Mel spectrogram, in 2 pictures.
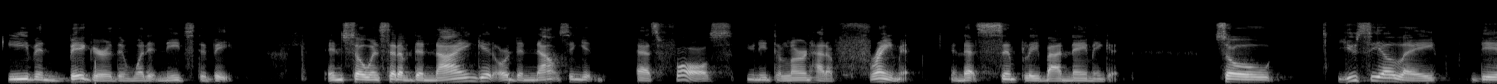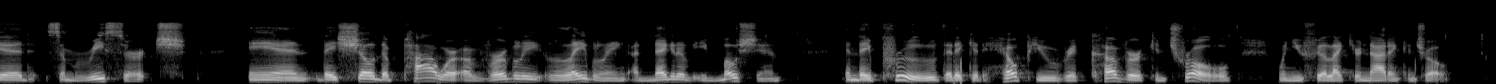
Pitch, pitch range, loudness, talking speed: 105 Hz, 95-110 Hz, -23 LUFS, 135 wpm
